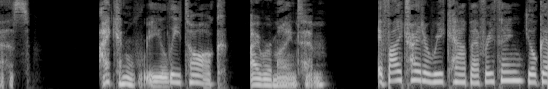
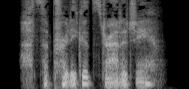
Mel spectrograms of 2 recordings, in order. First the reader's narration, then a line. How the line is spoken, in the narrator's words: I whisper happily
